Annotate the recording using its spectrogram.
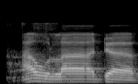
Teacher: Nun tasdid dibaca gunnah atau mendengung ditahan 2 harokat.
